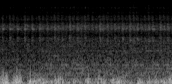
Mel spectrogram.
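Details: Toyota 1AZ-FE engine at idle: low, loose rhythmic knocking, several beats a second like a bolt rattling, attributed to the flywheel.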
